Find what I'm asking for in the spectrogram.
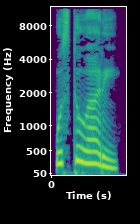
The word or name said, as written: ಉಸ್ತವಾರಿ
